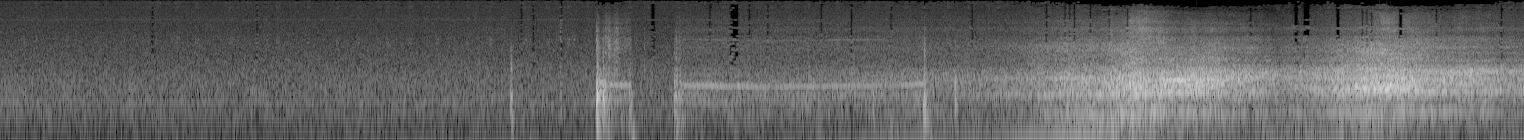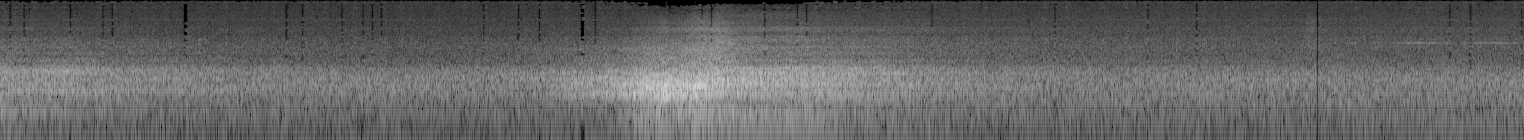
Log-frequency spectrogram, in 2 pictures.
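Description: Steady road and tyre noise of a car driving along a highway behind a truck, heard from inside. A few sharp knocks come about six seconds in. Three broad rushes of passing traffic each swell and fade over two to three seconds, two close together in the middle and one about two-thirds through.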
